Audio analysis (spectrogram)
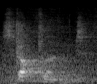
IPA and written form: ˈskɒʔtlənd (Scotland)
